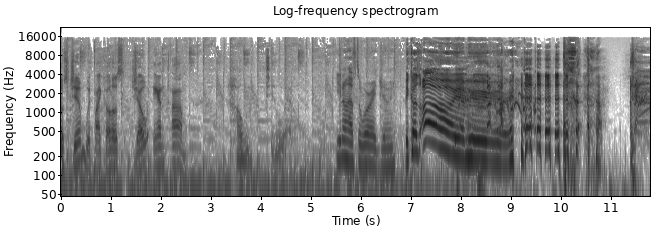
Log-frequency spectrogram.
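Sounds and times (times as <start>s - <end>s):
speech: 0.0s - 2.7s, 3.5s - 4.8s, 5.5s - 10.9s
laughter: 7.8s - 10.3s
fit of rapid harsh coughs: 10.0s - 11.7s.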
